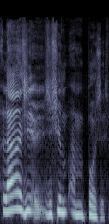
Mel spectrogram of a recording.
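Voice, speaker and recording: Man, Spanish accent, halting speech, mellow dark voice, dry sound. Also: high-pitched, very animated, dry recording. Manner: hesitant, halting speech with restarts. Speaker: guest painter. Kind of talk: casual chat.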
